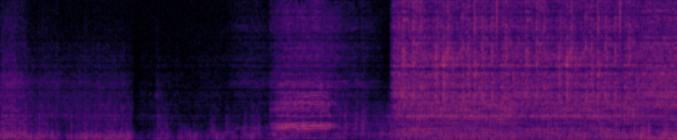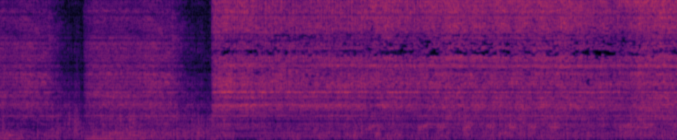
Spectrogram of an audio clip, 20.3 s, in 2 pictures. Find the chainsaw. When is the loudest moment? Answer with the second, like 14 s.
12 s.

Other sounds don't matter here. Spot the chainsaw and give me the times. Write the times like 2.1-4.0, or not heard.
3.5-20.2.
